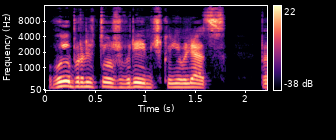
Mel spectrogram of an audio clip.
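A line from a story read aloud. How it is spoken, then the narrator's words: Grumbled. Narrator (Russian): пробурчал он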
